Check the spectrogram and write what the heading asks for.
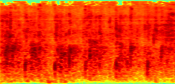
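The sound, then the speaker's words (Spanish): An audience breaks into steady applause to the Lord, a dense wash of many hands clapping at once, holding at an even loudness for the whole moment without letting up. “Un aplauso al Señor.”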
